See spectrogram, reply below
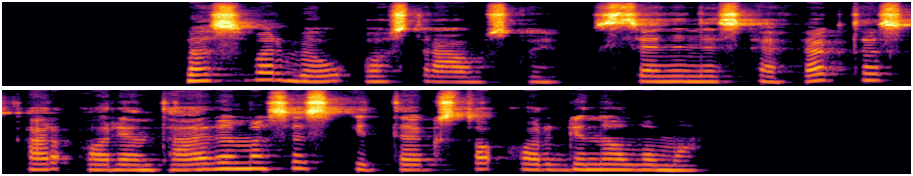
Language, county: Lithuanian, Kaunas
